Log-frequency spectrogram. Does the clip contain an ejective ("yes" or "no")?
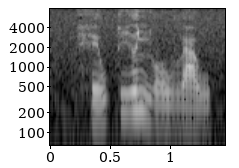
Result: no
